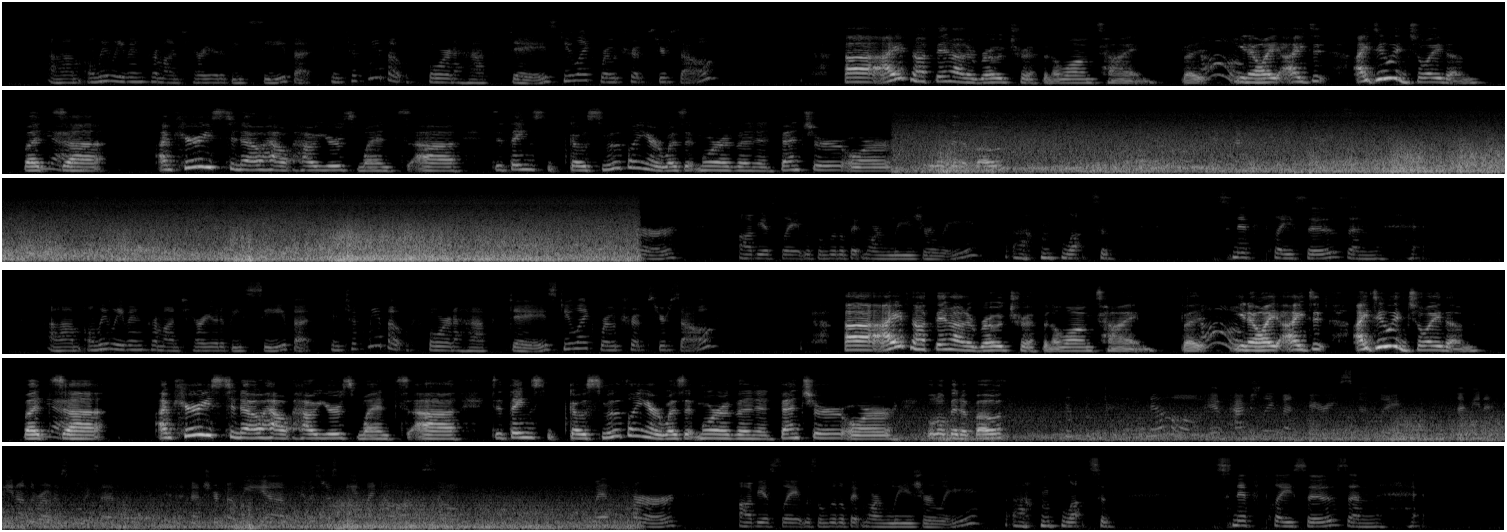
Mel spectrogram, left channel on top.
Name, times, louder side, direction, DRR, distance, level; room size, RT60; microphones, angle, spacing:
voice 1, 0.5-7.3 12.0-12.9 15.4-15.9 25.7-31.3 31.7-34.7 35.8-37.1 37.4-39.9 40.2-41.7 42.2-44.3, right 2 dB, 30° right, 0.5 m, -48 dB
voice 2, 8.2-11.5 11.8-12.0 12.3-14.8 15.3-16.0 16.6-24.0 24.3-25.1, right 6 dB, 85° right, 0.4 m, -30 dB
sound 1, 23.9-36.5, left 7 dB, 85° left, 0.3 m, -34 dB
4.6 x 3.4 x 3.3 m
head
